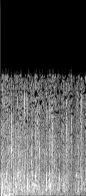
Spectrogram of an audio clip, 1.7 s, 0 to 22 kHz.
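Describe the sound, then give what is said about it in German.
An audience at a book fair in exhibition hall 3 claps together in a dense, steady burst of applause that holds at an even level for a couple of seconds, with no voices over it. “ja, da kommt doch noch ein Applaus.”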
